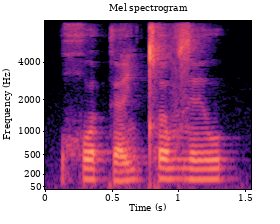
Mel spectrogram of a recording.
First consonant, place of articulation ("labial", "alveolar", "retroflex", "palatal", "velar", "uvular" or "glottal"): uvular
